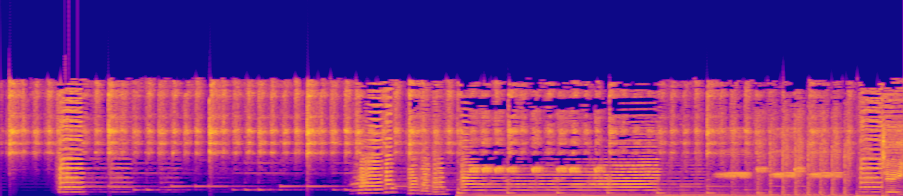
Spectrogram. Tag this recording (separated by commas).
Exciting music, Music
